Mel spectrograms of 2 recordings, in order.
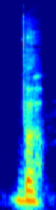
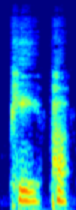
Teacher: B is voice sound, b, and P is voiceless or unvoiced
